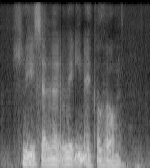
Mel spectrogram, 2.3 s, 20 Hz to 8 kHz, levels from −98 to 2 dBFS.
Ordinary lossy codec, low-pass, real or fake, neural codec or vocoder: none; 7.2 kHz; fake; codec, 16 kHz, 1 kbps, FreqCodec, smaller model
